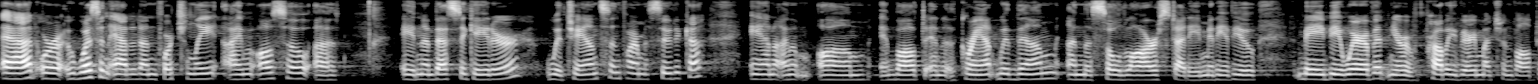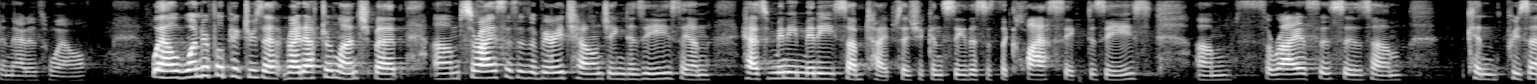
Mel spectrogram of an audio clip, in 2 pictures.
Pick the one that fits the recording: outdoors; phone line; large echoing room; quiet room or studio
large echoing room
